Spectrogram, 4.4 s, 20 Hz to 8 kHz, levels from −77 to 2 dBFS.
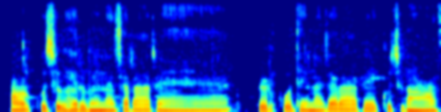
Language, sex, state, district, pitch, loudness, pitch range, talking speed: Hindi, female, Chhattisgarh, Raigarh, 225 Hz, -18 LUFS, 220-230 Hz, 205 wpm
